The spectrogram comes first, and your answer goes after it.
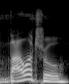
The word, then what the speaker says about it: Balatro: I have never played Bellatro once in my life. Don't play a cult. Did you see? According to Mr. Ben Star, we've all been saying it wrong. Yes, it's Batro.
